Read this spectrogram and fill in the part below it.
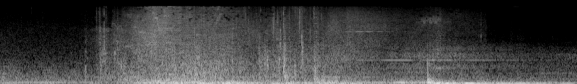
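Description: A magical gateway opens with a loud rushing whoosh.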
